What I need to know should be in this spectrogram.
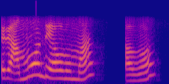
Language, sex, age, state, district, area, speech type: Tamil, female, 60+, Tamil Nadu, Krishnagiri, rural, conversation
